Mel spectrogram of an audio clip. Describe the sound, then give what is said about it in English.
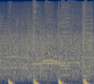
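A crowd applauding in a steady, dense wash of clapping, with low rhythmic thumps landing about every half second beneath it. No one speaks. “Okay, they gotta clap themselves out here”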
